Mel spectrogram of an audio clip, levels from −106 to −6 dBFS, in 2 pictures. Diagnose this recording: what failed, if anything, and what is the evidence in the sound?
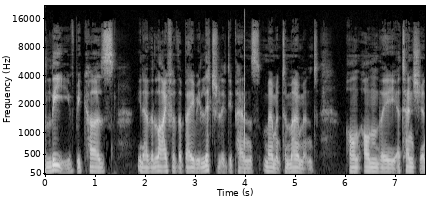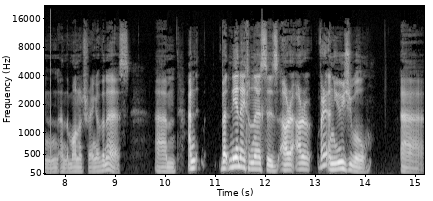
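Electrical switching spikes at 3.98 s (after "of the baby literally"), 7.70 s (before "and the monitoring of") and 11.93 s (after "and but neonatal"): sharp snaps sitting on top of the speech, peaking about -10, -10 and -5 dBFS, likely from nearby switching arcs picked up on the analogue wiring.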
